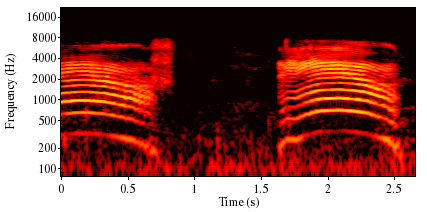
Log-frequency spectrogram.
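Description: A cat gives two loud, drawn-out meows close by, separated by a short pause, with no talking.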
